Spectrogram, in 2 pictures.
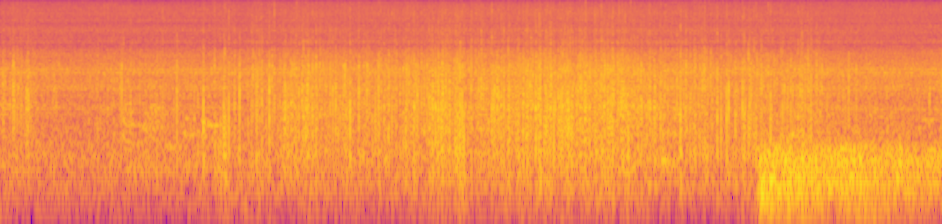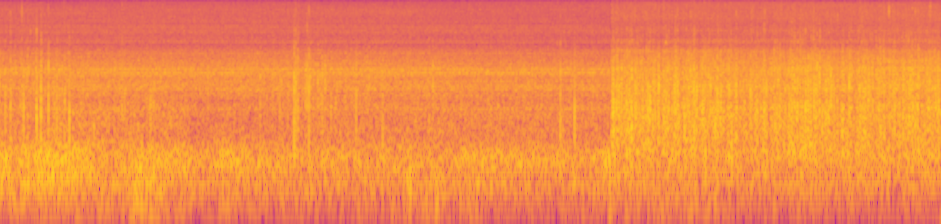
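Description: Steady rain falling, an even hiss. A low rumble joins it for a few seconds about ten seconds in, and the rain grows louder near the end.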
